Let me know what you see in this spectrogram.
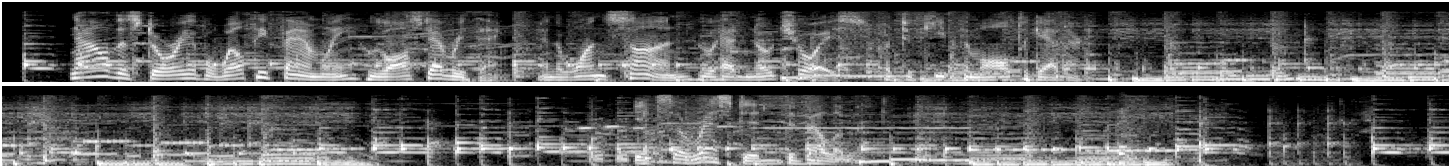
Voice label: with narration; Arrested Development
